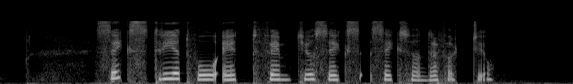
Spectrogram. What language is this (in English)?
Swedish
